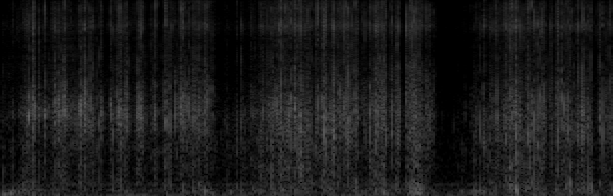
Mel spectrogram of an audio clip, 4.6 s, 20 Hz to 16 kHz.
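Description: A small white knitted mesh scrubber pad is held in both hands and scratched with long pink nails. The result is a dense, bright, crinkly scratching that runs almost continuously, easing briefly around 1.6 and 3.3 seconds before picking back up.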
